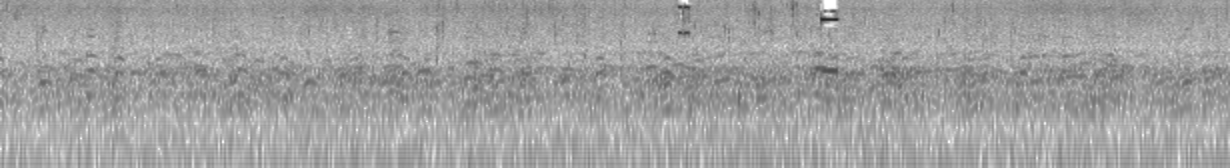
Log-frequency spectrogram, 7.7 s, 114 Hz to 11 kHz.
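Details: Fall Canada goose flocks landing on a Manitoba, Canada river at sunset in October 2018. Steady massed honking from many birds, with a couple of brief high chirps around the middle.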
